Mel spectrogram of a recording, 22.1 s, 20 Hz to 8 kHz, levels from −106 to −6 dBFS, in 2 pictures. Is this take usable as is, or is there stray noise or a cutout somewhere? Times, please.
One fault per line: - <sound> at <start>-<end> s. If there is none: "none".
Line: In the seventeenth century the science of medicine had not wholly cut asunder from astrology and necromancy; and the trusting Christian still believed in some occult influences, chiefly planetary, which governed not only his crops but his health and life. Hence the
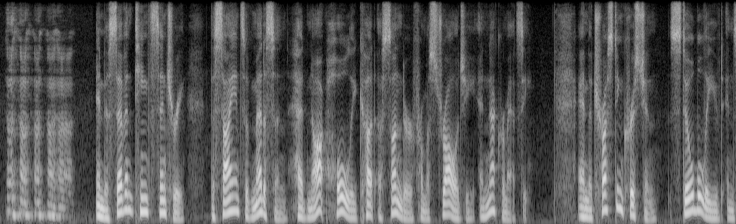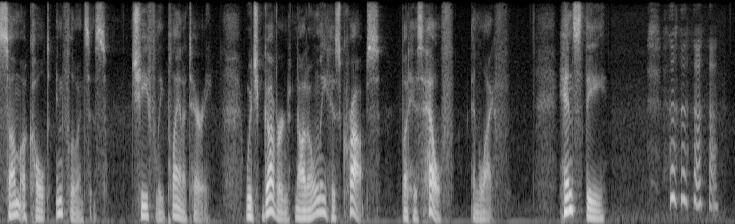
- laugh at 0.1-1.1 s
- laugh at 20.8-21.8 s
